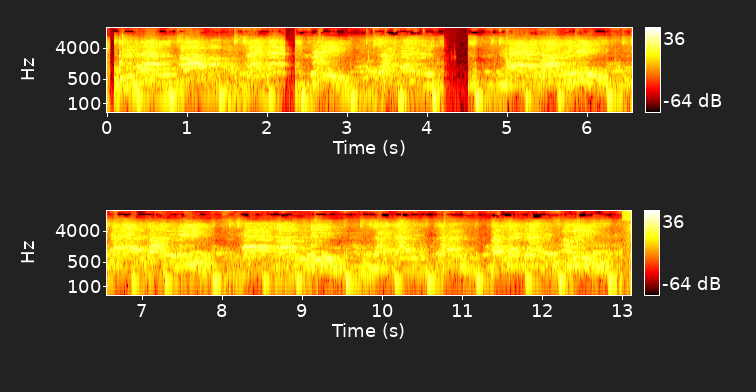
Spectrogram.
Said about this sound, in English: We're talking about toddlers doing karaoke to a … verse.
